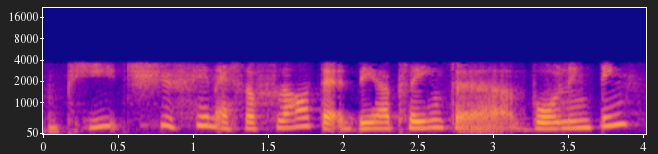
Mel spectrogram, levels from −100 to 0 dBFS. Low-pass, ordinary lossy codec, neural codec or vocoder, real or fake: 3.6 kHz; AAC, 24 kbps; codec, 16 kHz, 0.5 kbps, X-Codec, HuBERT features, trained on LibriSpeech; fake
